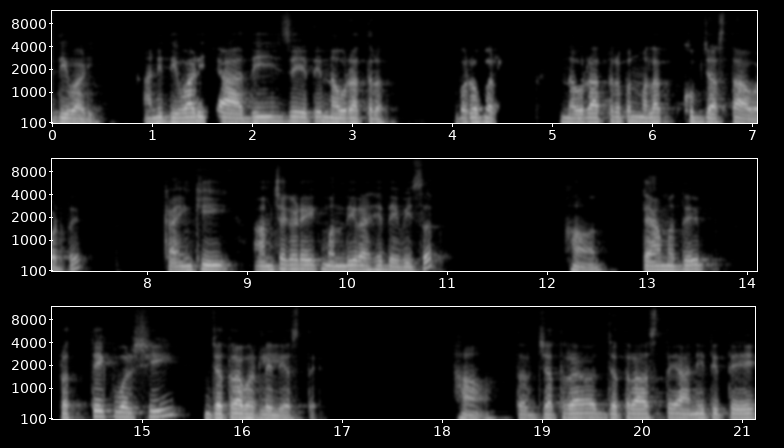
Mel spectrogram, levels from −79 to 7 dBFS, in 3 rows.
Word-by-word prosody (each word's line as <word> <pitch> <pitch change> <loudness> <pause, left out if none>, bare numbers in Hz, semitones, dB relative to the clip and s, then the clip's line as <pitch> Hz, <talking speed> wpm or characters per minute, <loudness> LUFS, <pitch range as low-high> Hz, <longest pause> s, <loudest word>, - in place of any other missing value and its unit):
दिवाळी 115 -7 +2 0.5
आणि 125 +3 +2
दिवाळीच्या 130 0 +4
आधी 135 +4 +1
जे 140 +1 +1
येते 135 +1 +1
नवरात्र, 115 -4 +2 0.8
बरोबर. 125 0 +1 0.7
नवरात्रपण 125 +4 +1
मला 130 0 +2 0.2
खूप 130 -4 -3
जास्त 115 -5 +1
आवडते 100 -3 +1 0.9
कारण 115 +2 -1
की 135 -1 +2 0.5
आमच्याकडे 140 +4 +2
एक 140 +1 -4
मंदिर 125 +2 +2
आहे 120 +1 -1
देवीचं 105 -3 -2 1.4
हां. 100 -6 -4 0.5
त्यामध्ये 120 +1 +1 0.7
प्रत्येक 130 +6 -1
वर्षी 150 +3 +1 0.5
जत्रा 125 +1 +6
भरलेली 110 -3 +1
असते. 95 0 -7 1.4
हां. 105 -6 -2 0.4
तर 115 -2 -3
जत्रा, 125 +2 +1 0.3
जत्रा 125 +1 +3
असते 125 +2 -3
आणि 120 0 +2
तिथे 125 0 -1
125 Hz, 95 wpm, -24 LUFS, 115-130 Hz, 1.4 s, जत्रा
